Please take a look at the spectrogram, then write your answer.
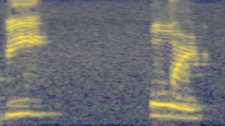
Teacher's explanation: अब यहाँ पे जब हम बोलते हैं तो बी होल्ड, बी जो है वो अनस्ट्रेस्ड है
